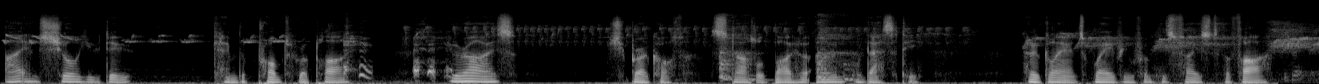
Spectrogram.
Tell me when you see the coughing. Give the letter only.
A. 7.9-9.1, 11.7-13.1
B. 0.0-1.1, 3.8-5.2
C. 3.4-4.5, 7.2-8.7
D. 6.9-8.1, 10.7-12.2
C.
